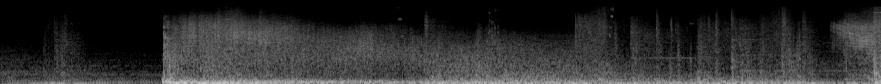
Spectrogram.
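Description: An enemy defense platform blows up in a Warhammer 40K Battlefleet Gothic: Armada 2 space battle. A sudden deep boom is followed by a long rumbling roar, with crackling bursts sounding over it.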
